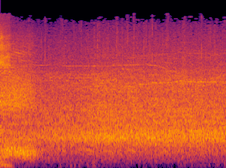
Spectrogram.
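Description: A loud, steady wash of crowd noise, not a live crowd, chanting for the Undertaker as he says goodbye, with applause and cheering blending into a dense roar that holds at an even level throughout, with no distinct voices rising above it.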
